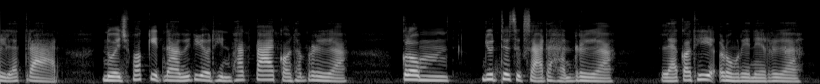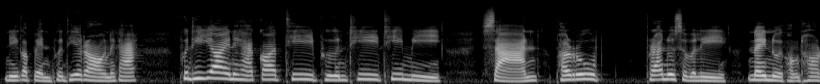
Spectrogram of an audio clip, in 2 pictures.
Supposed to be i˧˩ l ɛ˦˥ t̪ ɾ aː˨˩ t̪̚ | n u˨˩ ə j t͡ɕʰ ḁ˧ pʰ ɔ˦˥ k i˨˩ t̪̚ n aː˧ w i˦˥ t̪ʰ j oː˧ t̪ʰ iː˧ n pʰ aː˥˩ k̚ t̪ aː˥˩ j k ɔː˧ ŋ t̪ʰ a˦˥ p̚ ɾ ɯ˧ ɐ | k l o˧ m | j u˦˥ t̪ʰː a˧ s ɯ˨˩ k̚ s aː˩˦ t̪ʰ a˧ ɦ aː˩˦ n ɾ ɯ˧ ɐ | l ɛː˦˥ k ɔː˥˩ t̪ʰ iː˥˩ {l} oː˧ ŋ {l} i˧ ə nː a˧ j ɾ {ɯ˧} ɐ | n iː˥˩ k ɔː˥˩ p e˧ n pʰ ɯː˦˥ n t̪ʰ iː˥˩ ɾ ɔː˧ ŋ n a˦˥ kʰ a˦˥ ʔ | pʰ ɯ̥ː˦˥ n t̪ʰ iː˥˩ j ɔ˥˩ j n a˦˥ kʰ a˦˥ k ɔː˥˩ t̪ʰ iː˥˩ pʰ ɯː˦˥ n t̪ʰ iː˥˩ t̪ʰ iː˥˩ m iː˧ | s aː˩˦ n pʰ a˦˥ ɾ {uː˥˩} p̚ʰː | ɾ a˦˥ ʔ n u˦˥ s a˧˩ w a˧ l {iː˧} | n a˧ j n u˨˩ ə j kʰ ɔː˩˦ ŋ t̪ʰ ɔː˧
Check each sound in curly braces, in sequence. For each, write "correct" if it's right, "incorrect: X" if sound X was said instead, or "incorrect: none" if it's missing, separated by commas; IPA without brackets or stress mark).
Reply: incorrect: ɾ, incorrect: ɾ, correct, correct, correct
